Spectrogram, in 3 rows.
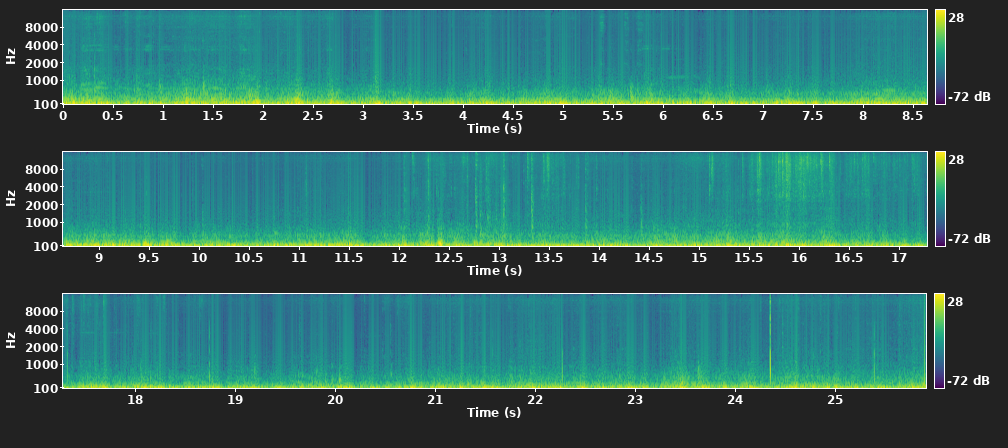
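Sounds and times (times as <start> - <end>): car engine and road noise: 0.0 - 25.9.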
